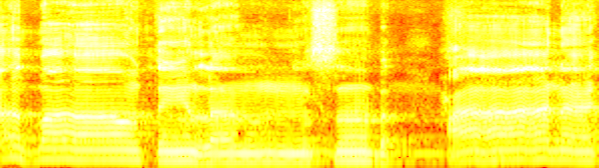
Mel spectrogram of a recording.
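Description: A man's solo voice, unaccompanied, chanting a devotional Bengali verse in long, held, melodic phrases through a microphone and PA system, with short breaths between phrases about a second in and just past three seconds.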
